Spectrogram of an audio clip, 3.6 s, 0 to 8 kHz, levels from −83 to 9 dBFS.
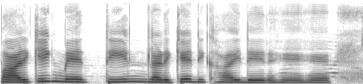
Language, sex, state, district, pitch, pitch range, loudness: Hindi, female, Jharkhand, Ranchi, 220 Hz, 205-245 Hz, -18 LUFS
